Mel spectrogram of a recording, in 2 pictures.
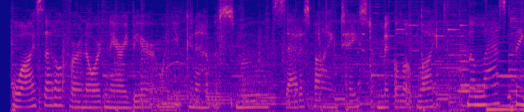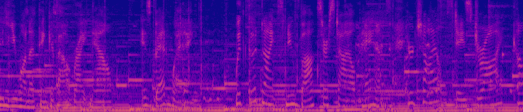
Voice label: commercial voiceover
